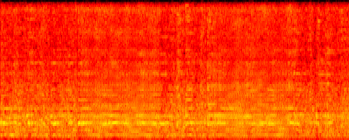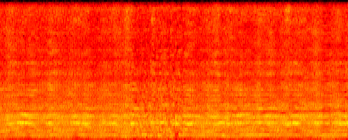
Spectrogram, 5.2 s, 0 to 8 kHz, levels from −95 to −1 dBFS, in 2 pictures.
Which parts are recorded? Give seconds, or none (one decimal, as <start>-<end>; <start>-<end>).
0.0-0.6; 1.2-1.6; 2.2-2.6; 3.6-4.0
